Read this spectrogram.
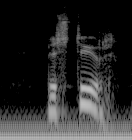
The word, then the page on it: conseil: /kɔ̃.sɛj/; France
